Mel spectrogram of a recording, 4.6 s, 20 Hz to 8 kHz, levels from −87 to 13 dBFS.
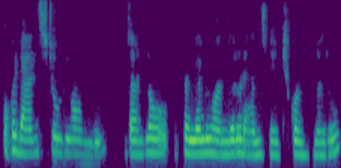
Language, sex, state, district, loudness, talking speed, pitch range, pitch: Telugu, female, Andhra Pradesh, Visakhapatnam, -20 LUFS, 120 wpm, 190-210 Hz, 200 Hz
